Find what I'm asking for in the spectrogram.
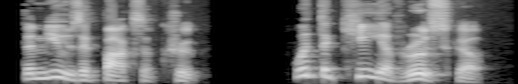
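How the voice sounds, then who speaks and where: In a dry, close recording without echo, a man puts on a character voice at a moderate pace. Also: high pitch for a man. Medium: read story. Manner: obsequious, nervous.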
